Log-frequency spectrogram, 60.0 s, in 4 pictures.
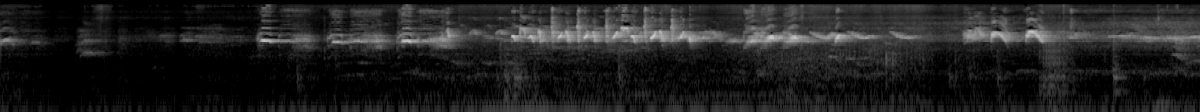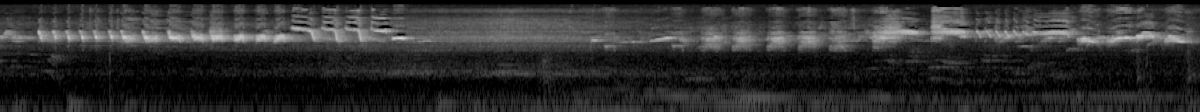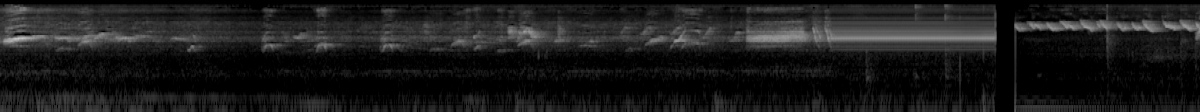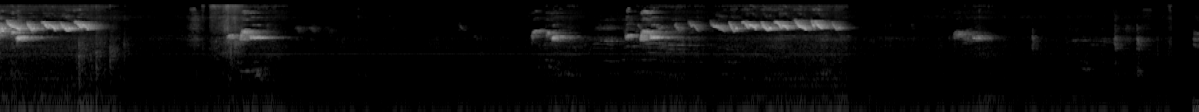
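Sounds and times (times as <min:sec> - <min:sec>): small songbirds chirping and trilling: 0:00.0 - 0:46.4, 0:47.6 - 0:49.4, 0:50.6 - 0:55.8, 0:56.4 - 0:59.3.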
